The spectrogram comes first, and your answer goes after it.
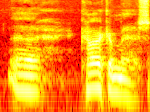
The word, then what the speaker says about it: Carchemish: river Euphrates, and I know this word, and Carchemish is what it is. That's how they pronounce it.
